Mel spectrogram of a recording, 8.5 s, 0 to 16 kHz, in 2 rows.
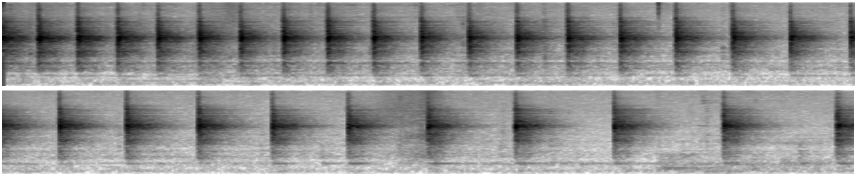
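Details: Proform Power C7L iFit exercise bike: sharp, dry ticking from the flywheel area, about five a second, following the pedalling and slowing as the wheel coasts; always present, getting louder and more frequent, wheel wobble worsening, bolts tight, no visible rubbing.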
